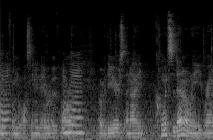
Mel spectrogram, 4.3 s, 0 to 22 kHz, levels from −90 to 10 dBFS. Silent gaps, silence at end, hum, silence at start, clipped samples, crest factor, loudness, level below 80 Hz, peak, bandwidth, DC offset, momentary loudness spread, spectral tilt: none; 0 s; none; 0 s; under 0.1%; 18 dB; -34 LUFS; -56 dBFS; -14 dBFS; 15 kHz; under 0.1%; 9 LU; -6.5 dB/octave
